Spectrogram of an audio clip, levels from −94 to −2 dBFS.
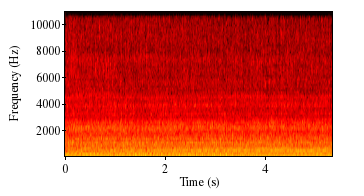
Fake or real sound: real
